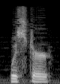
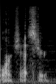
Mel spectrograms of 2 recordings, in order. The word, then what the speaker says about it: Worcester: So you see Worcester, Worcester, if you don't actually know how to pronounce it. Like Worcestershire sauce. It's not Worcester.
